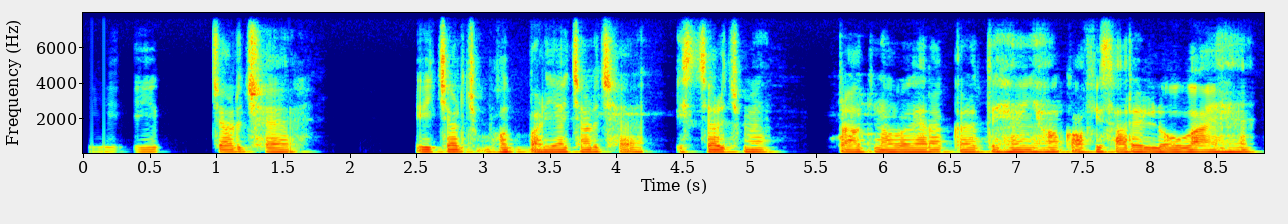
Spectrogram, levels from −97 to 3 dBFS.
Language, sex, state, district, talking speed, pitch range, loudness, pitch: Hindi, male, Uttar Pradesh, Jyotiba Phule Nagar, 155 wpm, 115-120 Hz, -18 LUFS, 115 Hz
